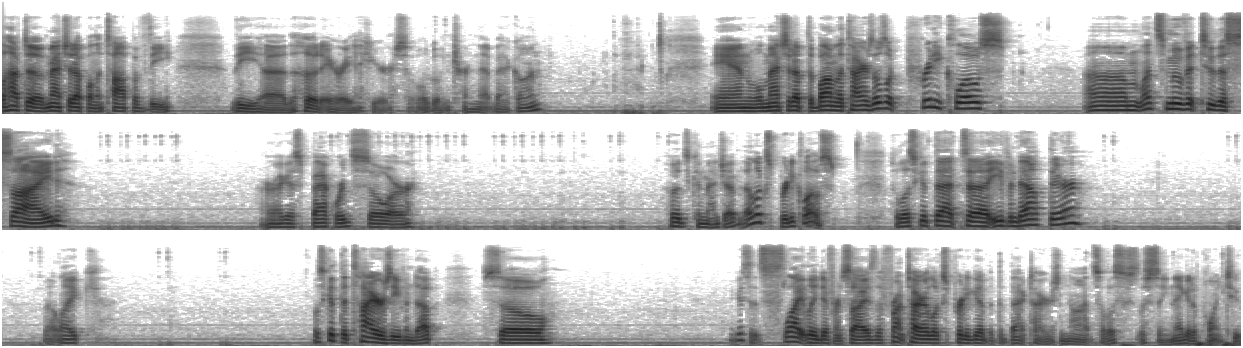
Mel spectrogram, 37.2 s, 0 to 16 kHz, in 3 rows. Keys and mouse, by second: 4.3 click, 6.2-11.3 middle drag, 13.3-20.8 drag, 21.0-26.4 drag, 26.9 click, 29.7 click, 35.6 click.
